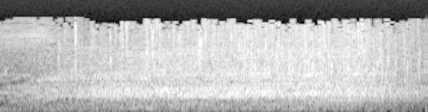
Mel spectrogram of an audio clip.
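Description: Applause and cheering from an audience celebrating Croatia's accession to the EU form a dense, steady wash of clapping that holds at a loud, even level throughout, with no pauses or clear individual claps.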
